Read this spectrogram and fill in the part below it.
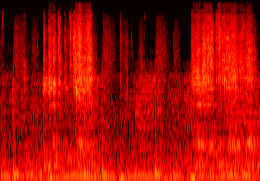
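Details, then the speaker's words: Roof ventilation turbine with hail dents in its soft metal: scraping squeaks recurring about twice a second as it spins, the impacts having knocked the turbine out of line. "it's caused the turbine to kind of get out of line and causes that squeaking that you hear it's a pretty good indicator and it tells you about what size the hell was that impacted this area"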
